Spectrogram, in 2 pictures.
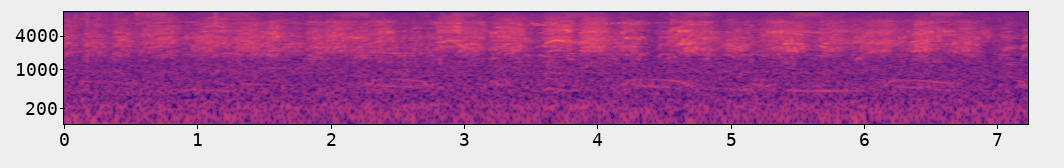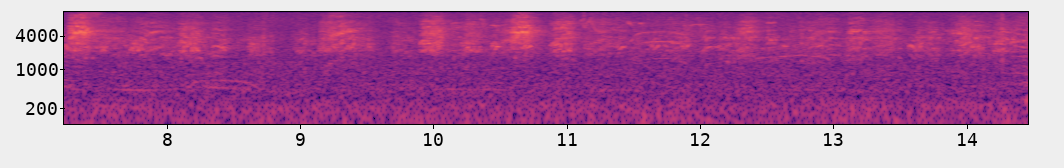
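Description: Wild birds chirping and calling, many short high chirps overlapping, with a lower looping call repeated about once a second for several seconds near the start.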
